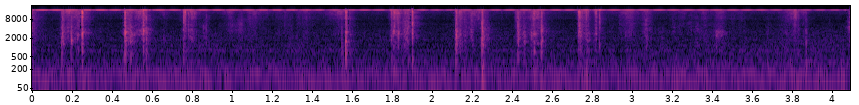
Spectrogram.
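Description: Tarot cards are shuffled in a quiet room, with soft, close, irregular slaps and riffles repeating steadily for several seconds.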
